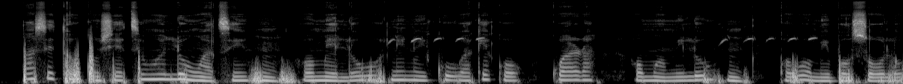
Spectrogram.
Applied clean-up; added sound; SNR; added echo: neural mask model Resemble Enhance denoiser.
